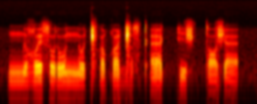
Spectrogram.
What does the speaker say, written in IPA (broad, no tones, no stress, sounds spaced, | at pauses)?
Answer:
mː i ʁʷ e s o ɾ o nː o ə̯ ǁʰ u qʷ e ɡ͡ǁ ɒ s kʼ æ kː i ʃ tː ɒ ʃ æ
